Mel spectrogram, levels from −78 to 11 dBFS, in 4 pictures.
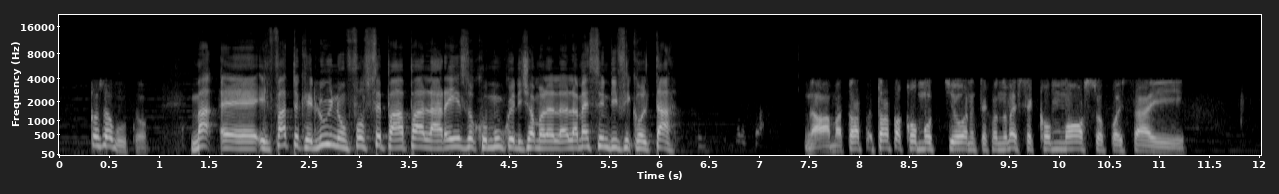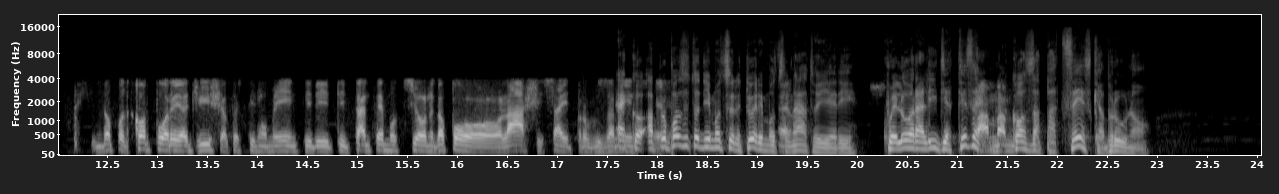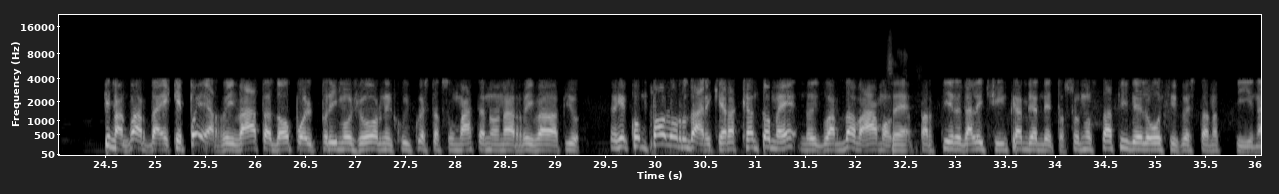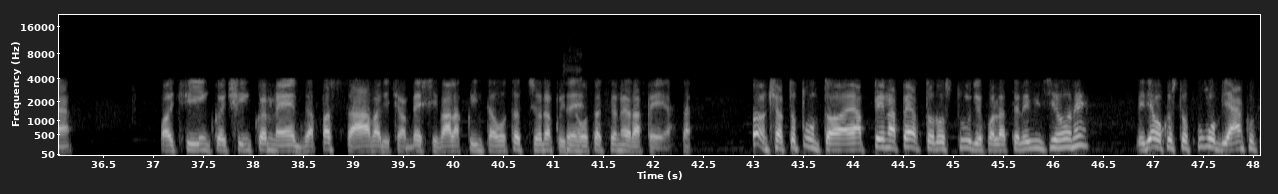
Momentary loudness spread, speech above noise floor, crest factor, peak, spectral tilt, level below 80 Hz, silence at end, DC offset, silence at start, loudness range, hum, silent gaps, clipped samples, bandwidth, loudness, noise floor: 9 LU; 50 dB; 18 dB; -4 dBFS; -6 dB/octave; -66 dBFS; 0.05 s; under 0.1%; 0.3 s; 4 LU; none; none; under 0.1%; 15 kHz; -22 LUFS; -71 dBFS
